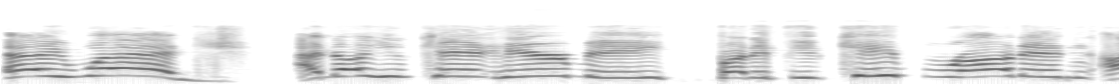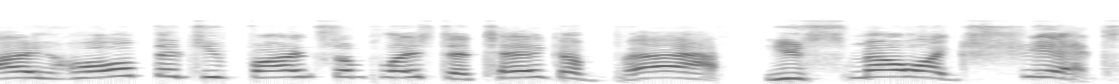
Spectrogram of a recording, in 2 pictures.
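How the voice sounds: A put-on character voice with a bright, sharp tone speaks at a slow pace. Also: woman, high pitch for a woman, ordinary pitch variation, dry, close sound with no echo.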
